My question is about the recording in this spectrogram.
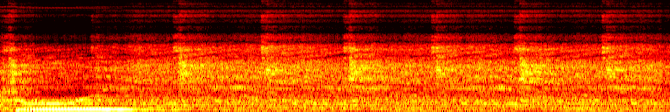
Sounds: Mechanisms

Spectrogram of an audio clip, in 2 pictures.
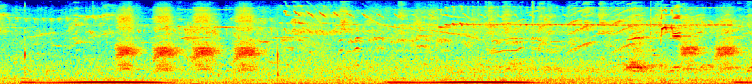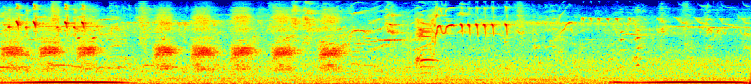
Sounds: Animal, Wild animals, Bird, Crow

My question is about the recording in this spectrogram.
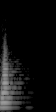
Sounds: Musical instrument, Music, Brass instrument

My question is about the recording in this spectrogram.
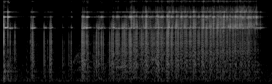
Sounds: Domestic sounds, Coin (dropping)

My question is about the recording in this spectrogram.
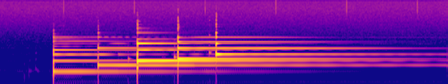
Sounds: Music, Plucked string instrument, Guitar, Musical instrument

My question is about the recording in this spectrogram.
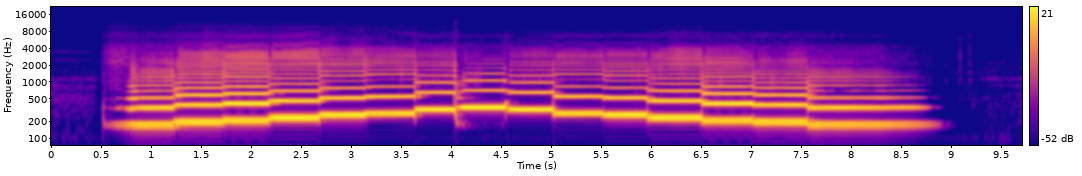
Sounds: Musical instrument, Wind instrument, Music

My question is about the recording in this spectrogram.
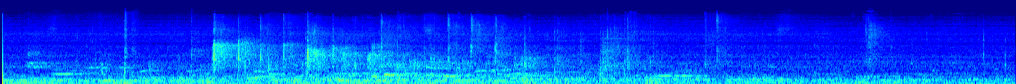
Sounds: Human group actions, Applause

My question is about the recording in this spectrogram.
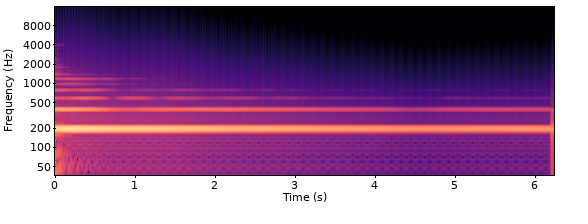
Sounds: Guitar, Bass guitar, Music, Plucked string instrument, Musical instrument

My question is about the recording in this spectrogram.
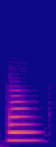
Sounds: Music, Musical instrument, Brass instrument

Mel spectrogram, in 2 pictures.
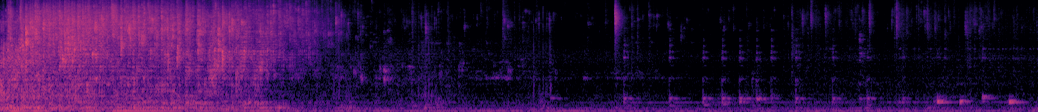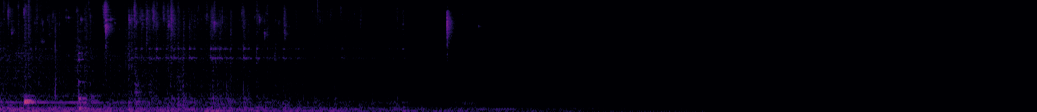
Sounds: Liquid, Drip, Domestic sounds, Sink (filling or washing)

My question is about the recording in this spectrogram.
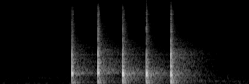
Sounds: Door, Domestic sounds, Knock, Wood

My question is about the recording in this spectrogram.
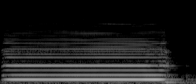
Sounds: Bowed string instrument, Musical instrument, Music

